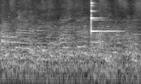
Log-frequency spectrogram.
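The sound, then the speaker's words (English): Two champagne glasses clink once in a toast in a bar, a bright ring that lingers briefly, set against a steady murmur of indistinct crowd chatter. “Cheers, darling.”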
